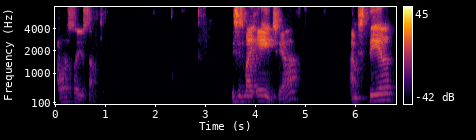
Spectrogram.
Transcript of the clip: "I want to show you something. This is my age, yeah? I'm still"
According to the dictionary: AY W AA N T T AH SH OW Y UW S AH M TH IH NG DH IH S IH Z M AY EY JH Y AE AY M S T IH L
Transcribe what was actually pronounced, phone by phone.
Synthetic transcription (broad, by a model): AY W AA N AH S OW Y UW S AH M TH IH NG DH IH S IH Z M AY EY JH Y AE AY M S T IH L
